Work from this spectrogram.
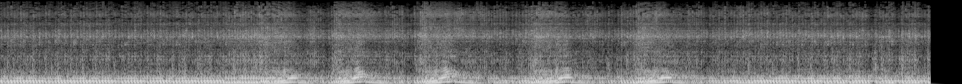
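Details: Kawasaki Zephyr 400 (ZR400C) notch-type cam chain tensioner adjustment comparison: idle with a few blips and a light metallic clatter, possibly cam chain slack; tensioner tightened about two notches. Cause suspected, not confirmed.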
